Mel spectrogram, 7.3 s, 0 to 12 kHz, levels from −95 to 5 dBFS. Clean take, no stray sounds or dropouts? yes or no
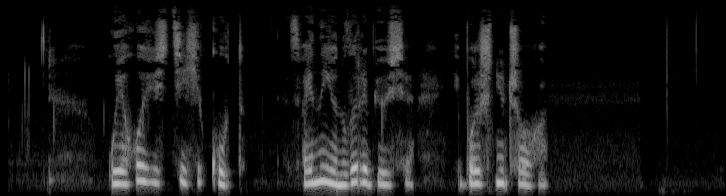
yes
